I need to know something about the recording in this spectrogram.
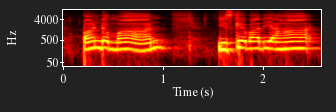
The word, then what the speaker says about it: अंडमान: आएगा ठीक है देखिए कैसे पढ़ेंगे अंडमान अंडमान ठीक है अगर नहीं बनता है तो इतना जोड़ जोड़ के पढ़िए दो-दो अक्षर अंड इतना अंड अंड हुआ इसके बाद मा न ठीक है म में आ की मात्रा मा और न अंडमान इसके बाद यहां ई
